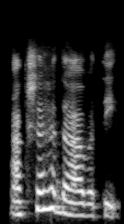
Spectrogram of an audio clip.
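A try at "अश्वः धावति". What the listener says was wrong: అశ్వః అక్షః కాదండి బాబు.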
